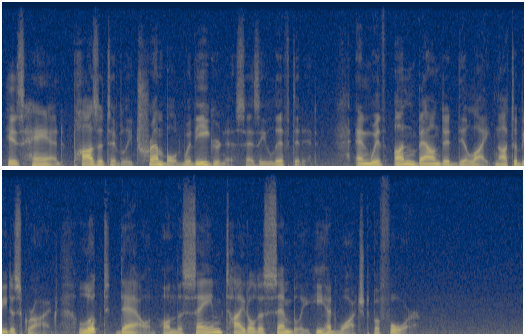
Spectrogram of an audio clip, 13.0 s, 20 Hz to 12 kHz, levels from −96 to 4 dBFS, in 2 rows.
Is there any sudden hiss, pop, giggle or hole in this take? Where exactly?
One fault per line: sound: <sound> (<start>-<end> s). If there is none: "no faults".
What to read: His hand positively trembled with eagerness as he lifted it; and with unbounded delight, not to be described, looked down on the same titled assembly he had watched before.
no faults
